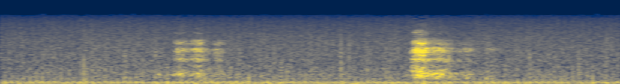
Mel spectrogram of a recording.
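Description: A young woman sobs quietly.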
